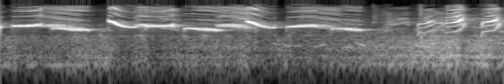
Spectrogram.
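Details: Yellow-billed, yellow-legged Chinese hwamei, tame and long kept in a cage. Loud, pure whistles slide downward in repeated phrases about every half second, ending in quick high chirps.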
